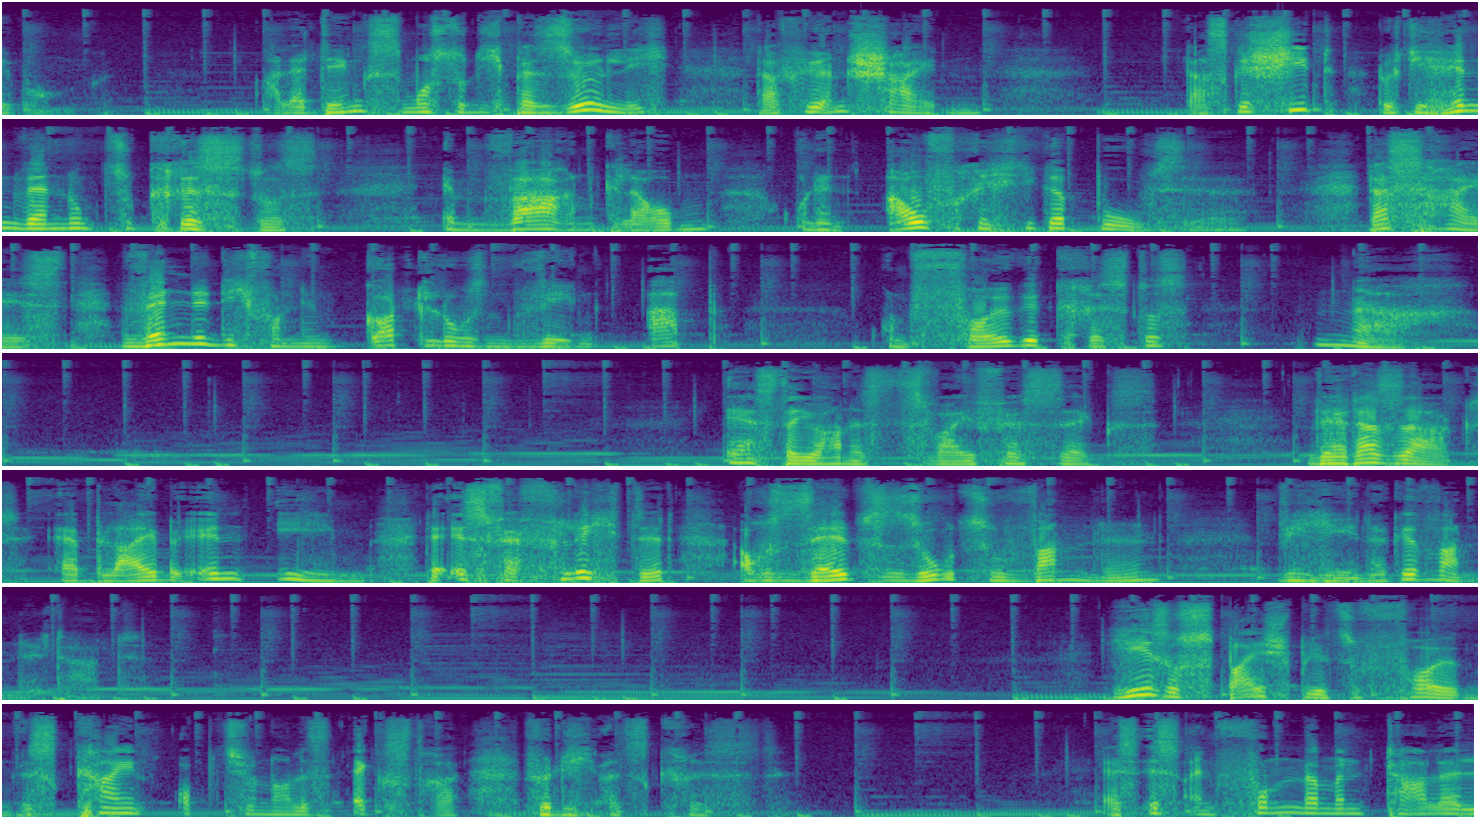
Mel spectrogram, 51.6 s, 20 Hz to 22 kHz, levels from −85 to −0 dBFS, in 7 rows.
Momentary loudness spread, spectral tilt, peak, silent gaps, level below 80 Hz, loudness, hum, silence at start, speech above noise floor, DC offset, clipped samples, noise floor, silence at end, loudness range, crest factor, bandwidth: 24 LU; -4.5 dB/octave; 0 dBFS; none; -36 dBFS; -16 LUFS; none; 0 s; 28 dB; 0.3%; under 0.1%; -44 dBFS; 0 s; 11 LU; 18 dB; 17 kHz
